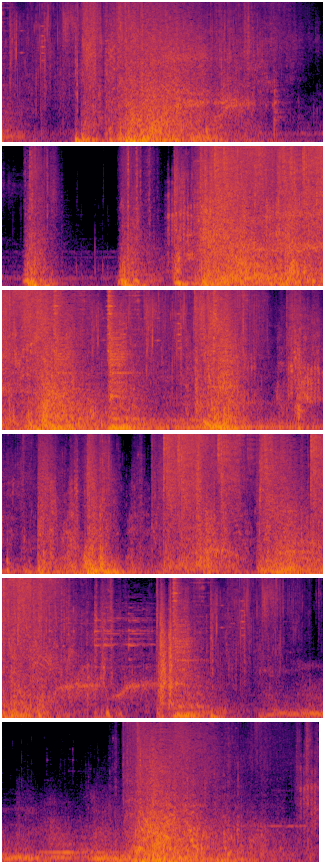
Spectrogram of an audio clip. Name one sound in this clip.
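Spells and weapon hits crash and boom in rapid bursts.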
